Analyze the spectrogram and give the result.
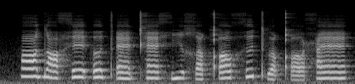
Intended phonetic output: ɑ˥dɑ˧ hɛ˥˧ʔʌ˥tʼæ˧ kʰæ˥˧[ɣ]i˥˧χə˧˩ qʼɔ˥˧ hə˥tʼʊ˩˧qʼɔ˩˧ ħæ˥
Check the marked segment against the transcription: incorrect: h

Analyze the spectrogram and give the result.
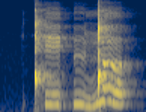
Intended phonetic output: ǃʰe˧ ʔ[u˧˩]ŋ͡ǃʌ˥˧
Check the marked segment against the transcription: incorrect: ʉ˧˩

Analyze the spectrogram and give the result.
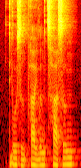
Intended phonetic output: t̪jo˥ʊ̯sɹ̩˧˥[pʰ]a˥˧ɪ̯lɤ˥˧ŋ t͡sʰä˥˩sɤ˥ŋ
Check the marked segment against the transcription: correct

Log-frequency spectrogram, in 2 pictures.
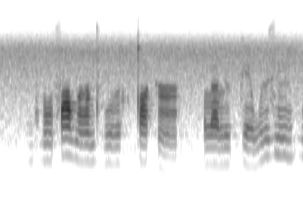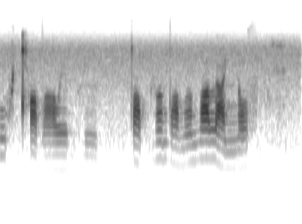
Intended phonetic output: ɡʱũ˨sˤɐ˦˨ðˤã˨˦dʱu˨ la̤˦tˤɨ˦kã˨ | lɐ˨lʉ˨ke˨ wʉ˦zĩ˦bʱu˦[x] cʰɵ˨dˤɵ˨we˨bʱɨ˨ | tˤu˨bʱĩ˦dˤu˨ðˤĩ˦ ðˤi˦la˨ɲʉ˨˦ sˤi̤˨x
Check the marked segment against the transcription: correct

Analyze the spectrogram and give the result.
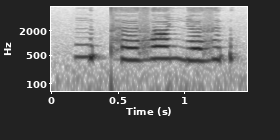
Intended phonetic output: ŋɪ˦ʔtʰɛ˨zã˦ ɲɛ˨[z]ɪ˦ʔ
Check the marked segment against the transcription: correct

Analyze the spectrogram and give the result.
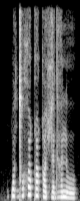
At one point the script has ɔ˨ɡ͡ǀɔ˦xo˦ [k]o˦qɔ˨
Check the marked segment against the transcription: incorrect: q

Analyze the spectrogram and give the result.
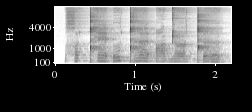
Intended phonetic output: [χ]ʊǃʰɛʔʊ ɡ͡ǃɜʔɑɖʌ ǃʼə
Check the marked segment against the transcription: correct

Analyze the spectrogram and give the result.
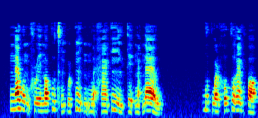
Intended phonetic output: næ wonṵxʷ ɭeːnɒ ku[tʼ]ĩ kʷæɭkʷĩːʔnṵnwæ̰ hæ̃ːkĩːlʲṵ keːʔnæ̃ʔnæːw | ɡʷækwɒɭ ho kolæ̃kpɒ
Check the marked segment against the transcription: correct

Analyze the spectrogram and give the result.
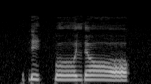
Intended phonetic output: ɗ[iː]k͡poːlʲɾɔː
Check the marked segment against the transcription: incorrect: i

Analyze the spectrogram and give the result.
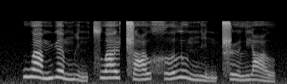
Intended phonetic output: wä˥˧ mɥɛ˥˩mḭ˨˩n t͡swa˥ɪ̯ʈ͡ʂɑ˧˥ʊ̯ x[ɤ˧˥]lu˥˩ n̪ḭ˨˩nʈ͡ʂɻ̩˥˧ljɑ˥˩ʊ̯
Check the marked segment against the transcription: correct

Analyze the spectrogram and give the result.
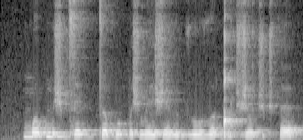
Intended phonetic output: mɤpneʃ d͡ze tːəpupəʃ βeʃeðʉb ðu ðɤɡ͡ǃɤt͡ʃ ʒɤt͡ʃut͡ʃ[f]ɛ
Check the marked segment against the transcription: incorrect: θ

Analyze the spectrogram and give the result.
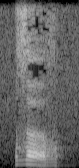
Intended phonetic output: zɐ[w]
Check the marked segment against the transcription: incorrect: v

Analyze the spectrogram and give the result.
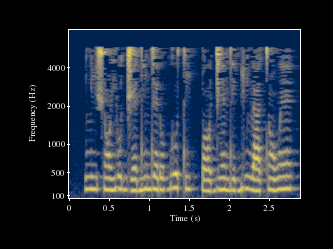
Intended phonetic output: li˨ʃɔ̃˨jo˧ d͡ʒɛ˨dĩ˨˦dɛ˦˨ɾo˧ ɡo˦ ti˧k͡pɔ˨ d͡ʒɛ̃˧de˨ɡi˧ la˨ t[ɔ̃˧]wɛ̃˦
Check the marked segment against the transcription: correct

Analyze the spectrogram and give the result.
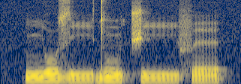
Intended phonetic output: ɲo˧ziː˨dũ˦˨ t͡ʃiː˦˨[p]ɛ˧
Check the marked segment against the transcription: incorrect: f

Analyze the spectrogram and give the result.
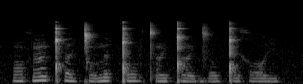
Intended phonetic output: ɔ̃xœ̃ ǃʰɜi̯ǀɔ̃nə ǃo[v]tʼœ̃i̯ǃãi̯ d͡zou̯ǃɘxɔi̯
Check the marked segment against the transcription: correct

